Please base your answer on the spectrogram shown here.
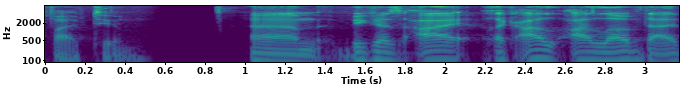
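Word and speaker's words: KJ-52: It's pronounced 5'2".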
